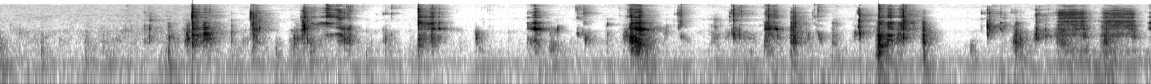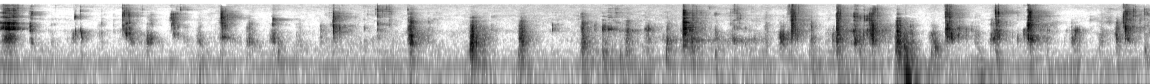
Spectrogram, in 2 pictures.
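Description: Close-miked chewing of a mouthful of nasi campur, rice with mixed vegetables, with wet, crunchy bites and a metal spoon clinking against a ceramic bowl. Near the end there is a low thump as a plastic drinking bottle is picked up and handled.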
